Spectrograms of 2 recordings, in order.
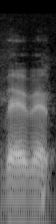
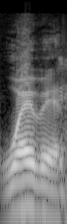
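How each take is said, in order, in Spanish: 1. Weber se dice con una pronunciación alemana. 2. Weber se dice con una pronunciación española. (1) "Qué correcto el alemán, ¿viste? Max Weber, porque así se pronuncia" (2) "otros nacos dijéramos Max eh, Weber"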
